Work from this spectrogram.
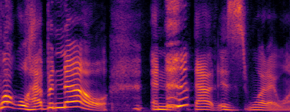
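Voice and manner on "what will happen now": put-on game announcer voice. Chatting about game announcers, one speaker quotes a line: Street Fighter 4 announcer impression. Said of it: "The announcer from Street Fighter 4 is also hilarious because he says things like".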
